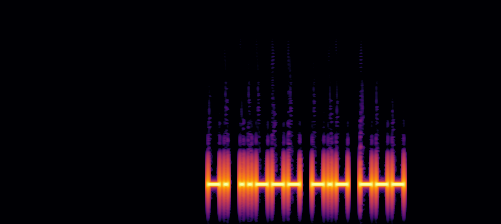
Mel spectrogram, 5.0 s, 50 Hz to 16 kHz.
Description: Morse code, heard as a keyed tone, about 29 wpm, 700 Hz. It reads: N2KO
